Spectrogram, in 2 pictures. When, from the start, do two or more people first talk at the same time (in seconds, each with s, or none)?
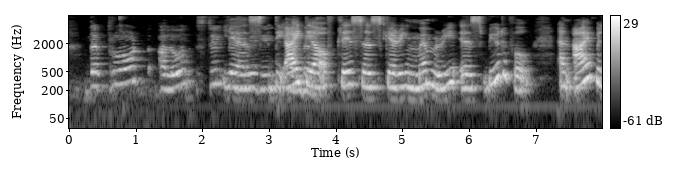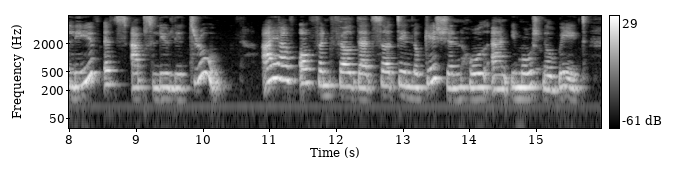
2.3 s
